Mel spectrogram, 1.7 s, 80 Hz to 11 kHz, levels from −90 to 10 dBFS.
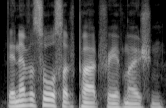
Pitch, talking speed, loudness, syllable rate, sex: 130 Hz, 250 wpm, -16 LUFS, 6.6 syllables/s, male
